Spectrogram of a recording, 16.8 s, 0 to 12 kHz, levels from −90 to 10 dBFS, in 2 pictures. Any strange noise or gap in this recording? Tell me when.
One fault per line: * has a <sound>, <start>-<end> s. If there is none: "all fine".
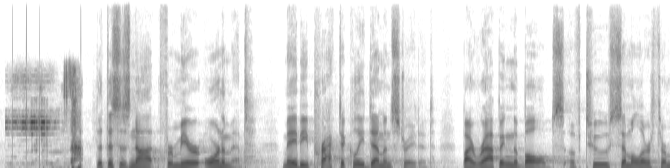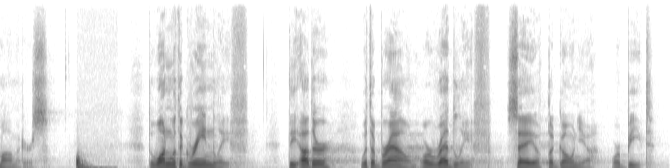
* has a laugh, 0.1-1.1 s
* has a thud, 9.3-9.9 s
